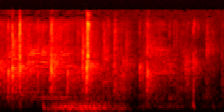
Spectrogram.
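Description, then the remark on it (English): An audience applauds in a steady patter of overlapping claps, fairly soft, with a low murmur of crowd voices underneath, clapping for a woman as she comes down. “Would you give her a clap for me as she's going to come down?”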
